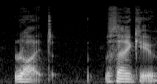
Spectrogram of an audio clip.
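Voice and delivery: dead, zombie-like voice, very low pitch. Narrator reads Quentin thanking Jamie after an accident, in a zombified tone. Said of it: "Quentin said in a zombified tone".

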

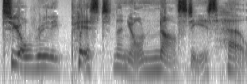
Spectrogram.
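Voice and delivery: plain

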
